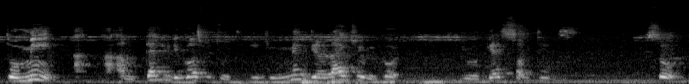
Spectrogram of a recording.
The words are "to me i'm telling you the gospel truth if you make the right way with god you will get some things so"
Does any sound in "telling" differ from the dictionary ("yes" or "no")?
no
